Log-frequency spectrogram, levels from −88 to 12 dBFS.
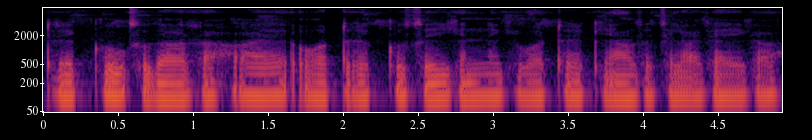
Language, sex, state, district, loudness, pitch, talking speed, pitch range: Hindi, male, Uttar Pradesh, Hamirpur, -35 LUFS, 105 Hz, 195 wpm, 100-110 Hz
